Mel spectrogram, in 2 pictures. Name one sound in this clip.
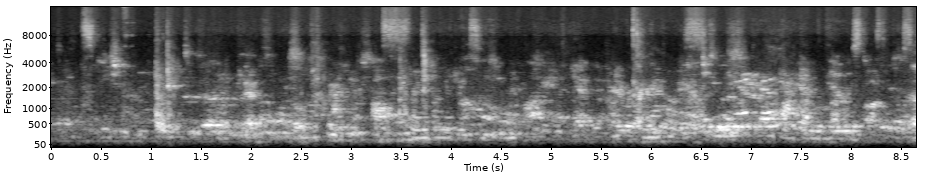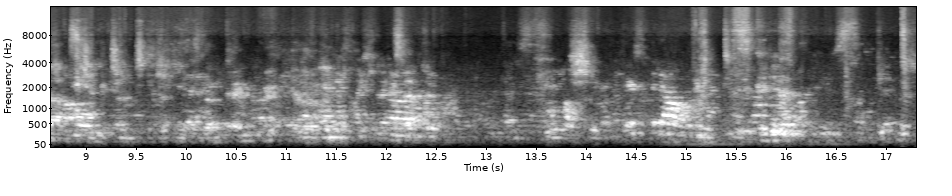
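Several men and women talk quietly in a large room.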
